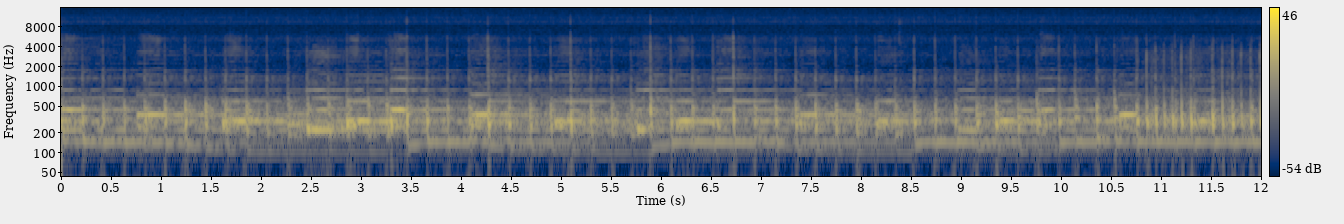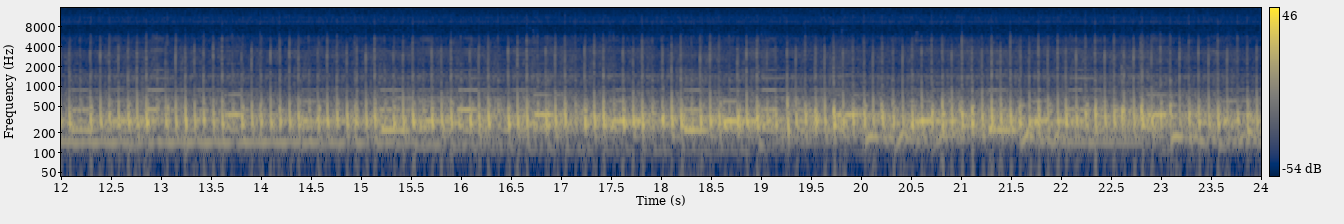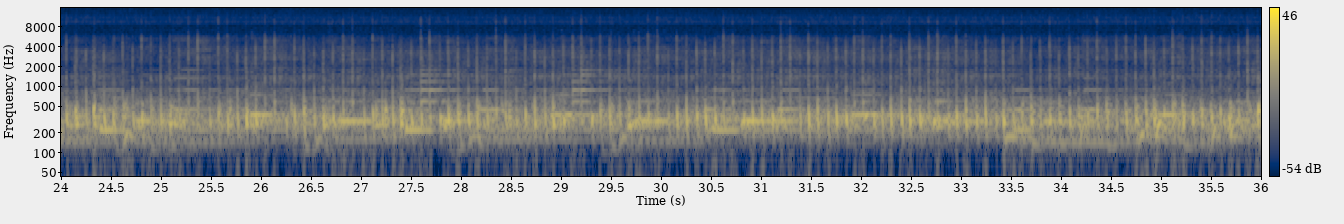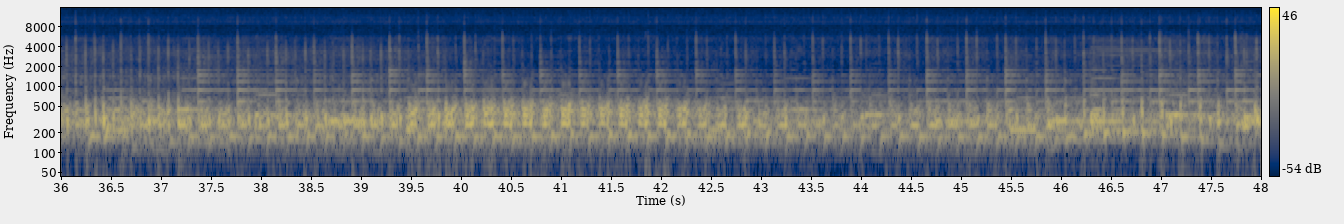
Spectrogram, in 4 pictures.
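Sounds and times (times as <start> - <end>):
rapid tabla strokes: 0.0 - 48.0
stringed instrument melody: 0.0 - 48.0.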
